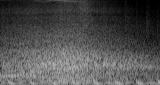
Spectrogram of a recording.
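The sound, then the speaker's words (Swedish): Cars rushing along a motorway at speed, heard while riding fast along the motorway from the airport with vans driving alongside, a steady loud roar of engines and tyres on the road with wind noise, continuous, no voices. “Alltså vi kör på motorvägen snabbt.”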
